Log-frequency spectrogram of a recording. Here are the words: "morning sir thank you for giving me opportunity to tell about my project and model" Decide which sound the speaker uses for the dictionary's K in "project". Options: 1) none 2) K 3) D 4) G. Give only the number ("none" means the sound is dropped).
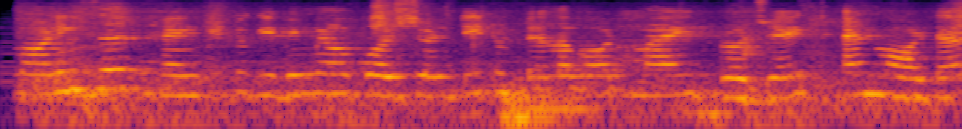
2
